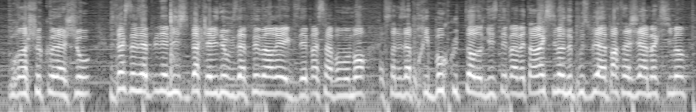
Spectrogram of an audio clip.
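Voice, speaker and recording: A young man telling a story on his vlog, animated and slangy, acting out the people in it. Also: high voice, racing, faint music behind. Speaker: vlogger.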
